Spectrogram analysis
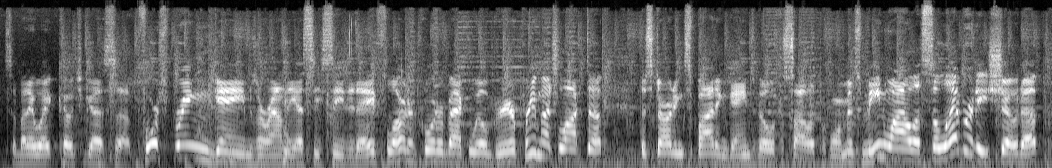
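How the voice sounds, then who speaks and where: A man co-anchoring a TV sportscast, narrating highlights in an informal, jokey way with playful banter. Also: expressive, fairly quick, recorded from a distance, soft background music. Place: TV studio.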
